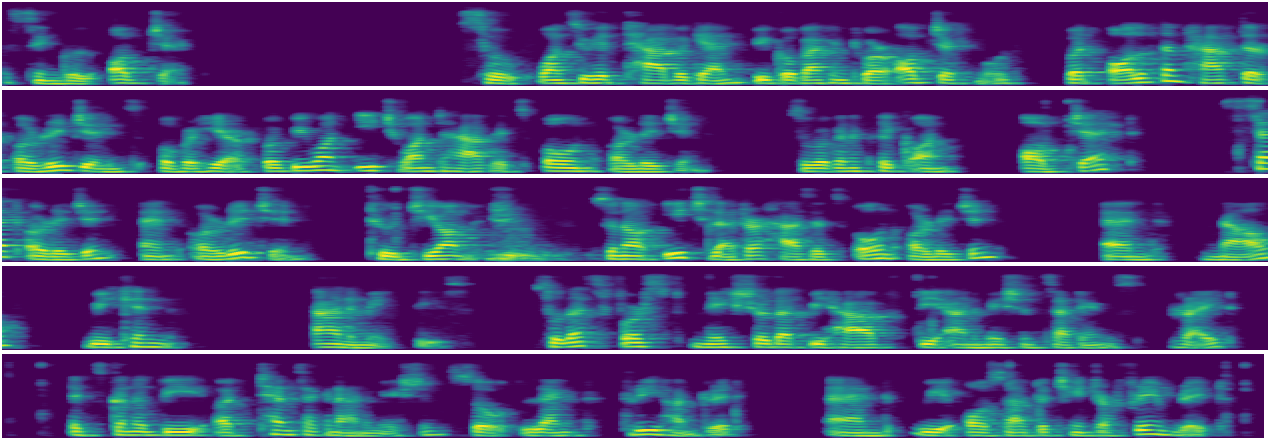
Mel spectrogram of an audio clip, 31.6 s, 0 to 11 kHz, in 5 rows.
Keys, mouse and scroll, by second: 2.1 Tab, 11.6-14.7 drag, 22.6-23.6 drag, 25.4-28.5 drag, 27.9 0, 30.3 click, 31.5-31.6 drag.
